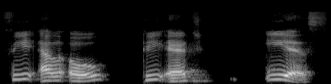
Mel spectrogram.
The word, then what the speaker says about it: clothes: wearing clothes the we are wearing clth clothes c l o t h e s the pronunciation is clothes clothes uh sh when to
